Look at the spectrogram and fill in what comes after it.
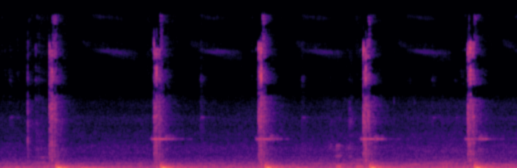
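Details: Laser hair removal treatment: regular sharp clicking pulses about once a second with a brief high tone over low room hum, a laser hair removal device firing.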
